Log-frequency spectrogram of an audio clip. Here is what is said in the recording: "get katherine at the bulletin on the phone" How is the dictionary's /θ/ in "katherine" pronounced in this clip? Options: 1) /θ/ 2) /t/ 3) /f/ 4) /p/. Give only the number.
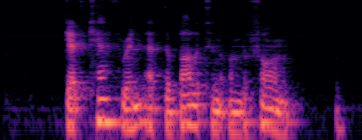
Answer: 1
